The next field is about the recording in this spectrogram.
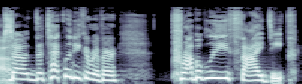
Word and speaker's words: Teklanika: I had trouble figuring out how to pronounce this river. Just so you know, I ended up calling multiple Alaskans, and they said, Teklanika. So we're going with that, even though the internet sometimes says otherwise.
